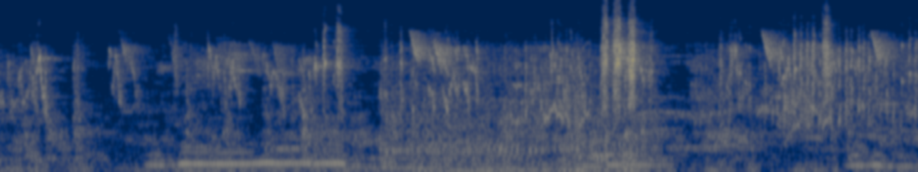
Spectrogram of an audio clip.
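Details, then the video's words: Budgerigars in a home setting giving a varied stream of chirps, downward-sweeping whistles and scratchy chatter, with a burst of loud notes midway. "Bajrigar birds at home"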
